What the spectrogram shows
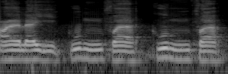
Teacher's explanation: Ini macam biasalah mim dengan fa izhar syafawi yang perlu dikuatkan izharnya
